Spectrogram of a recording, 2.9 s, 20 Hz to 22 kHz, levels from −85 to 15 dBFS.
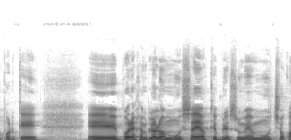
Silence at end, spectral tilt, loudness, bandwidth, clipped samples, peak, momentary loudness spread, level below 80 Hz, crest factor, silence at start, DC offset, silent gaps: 0 s; -5.5 dB/octave; -16 LUFS; 14 kHz; under 0.1%; -2 dBFS; 10 LU; -48 dBFS; 16 dB; 0 s; under 0.1%; none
